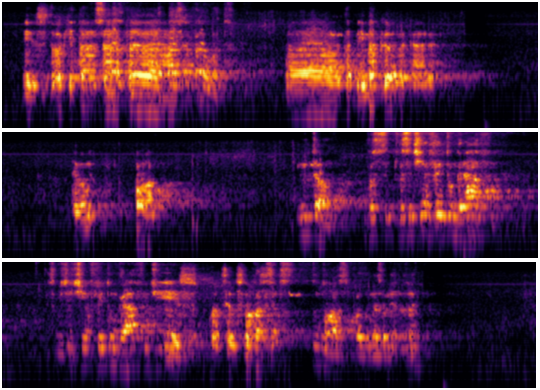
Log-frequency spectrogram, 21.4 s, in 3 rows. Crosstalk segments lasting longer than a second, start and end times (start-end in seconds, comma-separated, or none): 1.1-2.3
